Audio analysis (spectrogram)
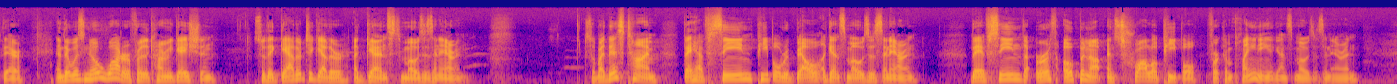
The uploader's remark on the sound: at Living Water Fellowship Denver's Sunday morning service on October 9th 2022.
